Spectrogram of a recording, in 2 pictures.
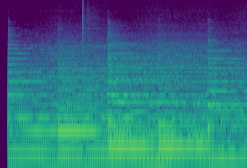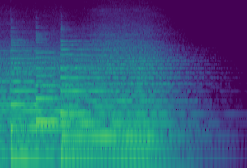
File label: sting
